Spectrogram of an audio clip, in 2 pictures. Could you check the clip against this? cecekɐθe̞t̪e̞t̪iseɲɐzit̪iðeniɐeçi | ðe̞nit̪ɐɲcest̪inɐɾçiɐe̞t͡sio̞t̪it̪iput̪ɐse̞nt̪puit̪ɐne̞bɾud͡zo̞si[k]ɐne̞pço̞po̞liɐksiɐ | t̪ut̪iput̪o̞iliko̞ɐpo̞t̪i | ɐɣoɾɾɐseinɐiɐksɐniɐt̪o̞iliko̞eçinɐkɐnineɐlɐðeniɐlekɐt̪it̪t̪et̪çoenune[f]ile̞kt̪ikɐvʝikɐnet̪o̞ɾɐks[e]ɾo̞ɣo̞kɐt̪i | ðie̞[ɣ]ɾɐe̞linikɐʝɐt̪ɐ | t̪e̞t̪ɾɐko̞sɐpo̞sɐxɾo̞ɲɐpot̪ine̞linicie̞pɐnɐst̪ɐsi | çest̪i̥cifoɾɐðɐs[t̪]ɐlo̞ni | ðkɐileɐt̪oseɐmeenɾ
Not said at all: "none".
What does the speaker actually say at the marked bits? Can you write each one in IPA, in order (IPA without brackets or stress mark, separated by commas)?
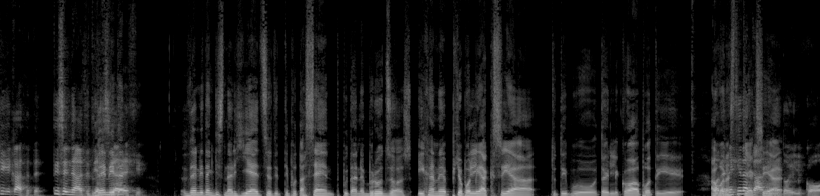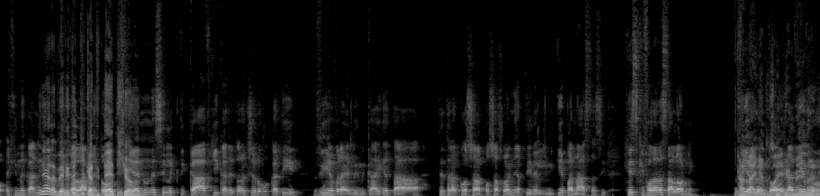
x, s, e, v, t̪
